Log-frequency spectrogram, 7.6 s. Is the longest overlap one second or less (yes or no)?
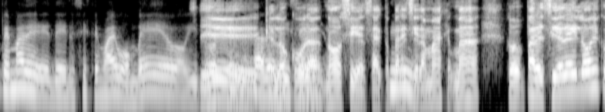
no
